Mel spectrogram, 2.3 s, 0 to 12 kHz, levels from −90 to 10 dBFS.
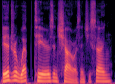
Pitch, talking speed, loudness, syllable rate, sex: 125 Hz, 205 wpm, -18 LUFS, 4.4 syllables/s, male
